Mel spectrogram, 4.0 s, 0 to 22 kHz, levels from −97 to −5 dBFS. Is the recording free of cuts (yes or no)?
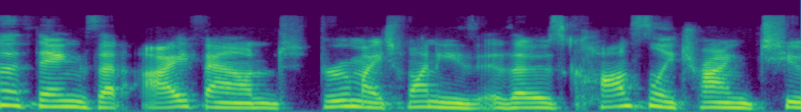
no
